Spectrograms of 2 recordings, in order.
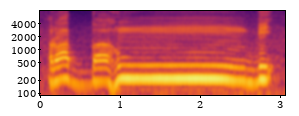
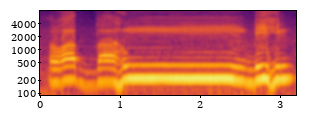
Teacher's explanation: अगर मीम साकिन के बाद बा आए तो मीम साकिन को गुन्ना और इख्फा के साथ पढ़ेंगे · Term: इख्फाए शफ़ी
